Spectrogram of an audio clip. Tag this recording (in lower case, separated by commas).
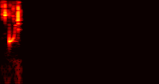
liquid, drip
